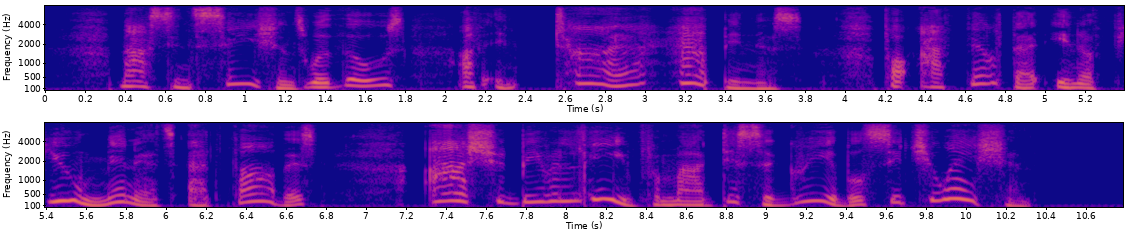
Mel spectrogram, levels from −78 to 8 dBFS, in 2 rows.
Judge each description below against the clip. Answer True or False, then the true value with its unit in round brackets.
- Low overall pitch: False (185 Hz)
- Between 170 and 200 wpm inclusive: False (140 wpm)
